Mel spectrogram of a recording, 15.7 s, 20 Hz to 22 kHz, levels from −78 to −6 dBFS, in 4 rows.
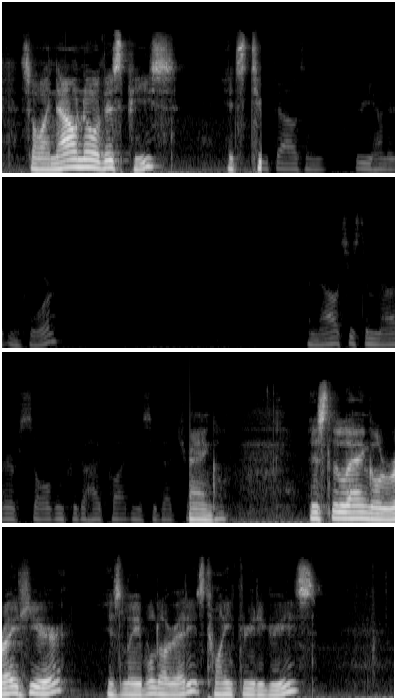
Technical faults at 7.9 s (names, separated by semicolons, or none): audio dropout to a faint residue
